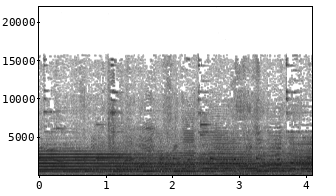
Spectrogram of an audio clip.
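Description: Marching band holding a long sustained chord with a bell-like ring. The chord shifts slightly about two and a half seconds in.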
